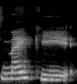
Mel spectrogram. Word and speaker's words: Nike: I believe it's pronounced Nike. or maybe the same in Italian. I'm not sure. But in America, we call it Nike.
